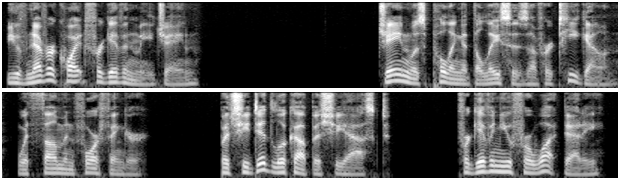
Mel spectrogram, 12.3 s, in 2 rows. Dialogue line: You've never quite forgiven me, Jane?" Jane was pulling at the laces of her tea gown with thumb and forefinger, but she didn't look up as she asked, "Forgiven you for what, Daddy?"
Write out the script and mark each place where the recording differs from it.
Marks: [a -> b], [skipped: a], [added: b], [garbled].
You've never quite forgiven me, Jane?" Jane was pulling at the laces of her tea gown with thumb and forefinger, but she [didn't -> did] look up as she asked, "Forgiven you for what, Daddy?"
